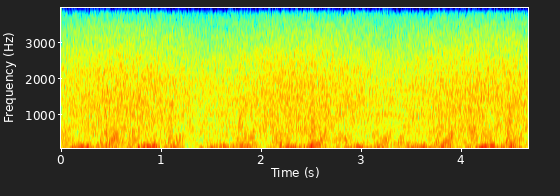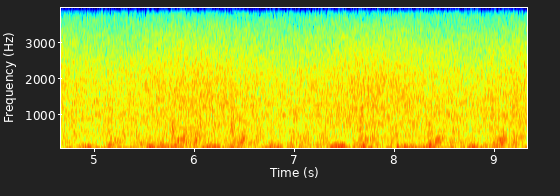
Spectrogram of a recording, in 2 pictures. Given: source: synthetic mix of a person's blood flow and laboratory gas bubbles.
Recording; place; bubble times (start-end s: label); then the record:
Doppler ultrasound of blood flow; precordium
8.49-8.76 s: bubbles
From the record:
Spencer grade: 1 (occasional bubble signal discernible with the cardiac motion signal, with majority of cardiac periods free of bubbles); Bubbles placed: anywhere in the cardiac cycle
